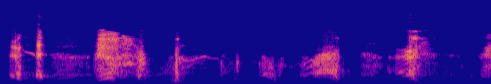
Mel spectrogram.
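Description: man coughing

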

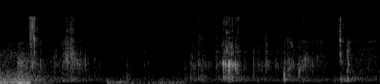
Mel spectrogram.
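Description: sipping water

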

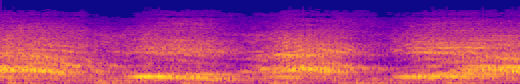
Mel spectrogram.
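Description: bar crowd cheering

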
